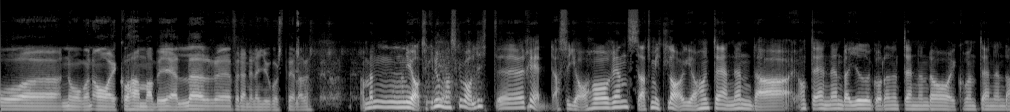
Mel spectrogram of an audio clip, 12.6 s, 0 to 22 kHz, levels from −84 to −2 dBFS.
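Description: From 3.67 to 6.24 s the speech returns in thinning, ringing repeats about every 0.4 s, up to about -14 dB: feedback echo between two devices, one's speaker feeding the other's microphone.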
